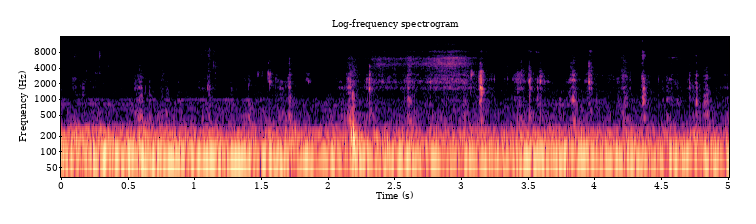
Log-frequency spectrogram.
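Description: A person biting into and chewing a crispy fried chicken sandwich with the mouth closed: faint, irregular small crunches and wet clicks over a low steady hum.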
